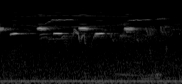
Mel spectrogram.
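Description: Great tit singing a thin, high two-note phrase, alternating higher and lower notes about three times in two seconds, over a faint low hum.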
